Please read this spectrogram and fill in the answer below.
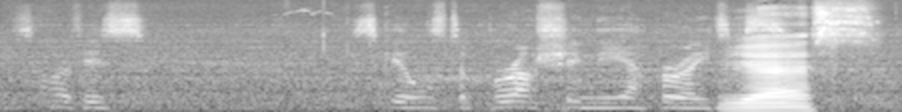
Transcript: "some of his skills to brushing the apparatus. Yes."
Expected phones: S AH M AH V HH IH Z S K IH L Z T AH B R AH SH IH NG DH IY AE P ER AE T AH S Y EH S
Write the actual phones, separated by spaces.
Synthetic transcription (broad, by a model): S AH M AH V IH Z S K IH L Z T AH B R AH SH IH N DH IY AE P ER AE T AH Y EH S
